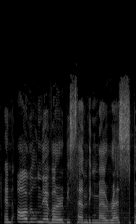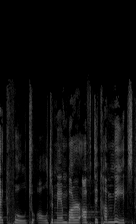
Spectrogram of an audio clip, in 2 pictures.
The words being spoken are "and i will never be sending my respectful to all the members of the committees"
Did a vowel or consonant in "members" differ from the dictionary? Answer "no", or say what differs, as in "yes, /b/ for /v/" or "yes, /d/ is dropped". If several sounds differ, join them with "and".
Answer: yes, /z/ is dropped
